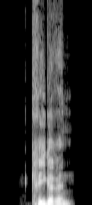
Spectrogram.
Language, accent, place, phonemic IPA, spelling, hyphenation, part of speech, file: German, Germany, Berlin, /ˈkʁiːɡəʁɪn/, Kriegerin, Krie‧ge‧rin, noun, De-Kriegerin.ogg
- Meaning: female equivalent of Krieger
